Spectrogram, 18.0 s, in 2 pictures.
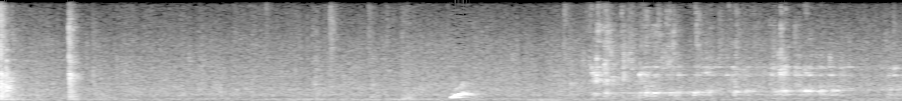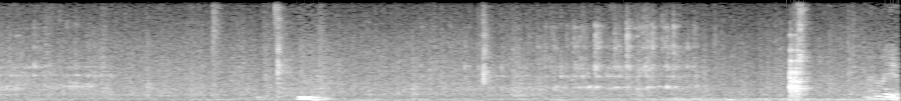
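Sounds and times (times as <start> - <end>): rain hissing: 0.3 - 18.0
person humming: 12.0 - 12.4.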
